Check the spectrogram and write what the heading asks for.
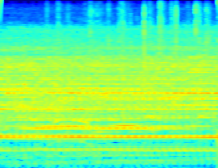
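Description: Electric guitar feedback through a distorted amplifier: a steady, sustained whine of several held tones that neither wavers nor fades.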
